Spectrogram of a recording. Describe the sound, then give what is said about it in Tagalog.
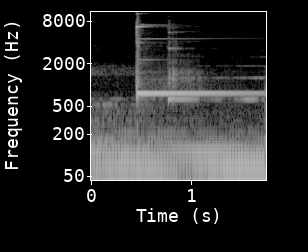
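A newly bought two-tone electronic doorbell chime suddenly rings once, a bright first note followed by a lower second tone that lingers and slowly fades over a low background hum. “Subalit na hintakutan kami nang bigla na lamang tumunog ang doorbell, Sir Jupiter.”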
